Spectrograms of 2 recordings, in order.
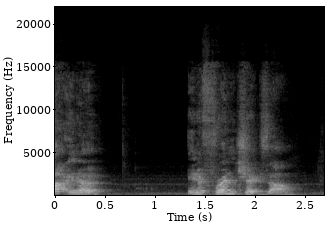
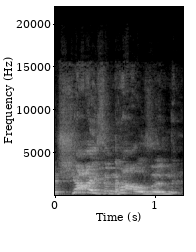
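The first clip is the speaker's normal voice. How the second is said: laughing quote; 7 semitones higher, 4 dB louder, slower than usual. Retold or imitated. Quoting the German lad's swear.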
